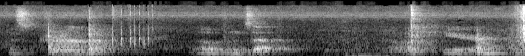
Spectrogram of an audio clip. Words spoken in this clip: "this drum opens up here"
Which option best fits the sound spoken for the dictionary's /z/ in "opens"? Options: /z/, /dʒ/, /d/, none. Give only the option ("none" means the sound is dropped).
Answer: /z/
